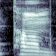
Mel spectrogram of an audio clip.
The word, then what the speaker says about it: thumb: थंब नहीं पढ़ना है, आपको पढ़ना है थंब। क्या पढ़ना है, थंब पढ़ना है। यहाँ पर जो है बी साइलेंट है, ओके।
